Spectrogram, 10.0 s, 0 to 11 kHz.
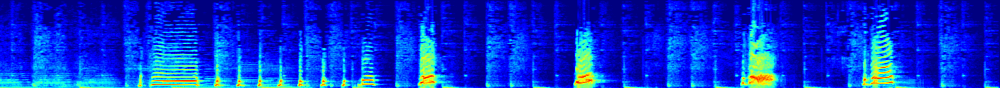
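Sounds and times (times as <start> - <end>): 
person vocally imitating a startled clucking chicken: 1.4 - 4.6, 7.4 - 7.9, 8.6 - 9.2.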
